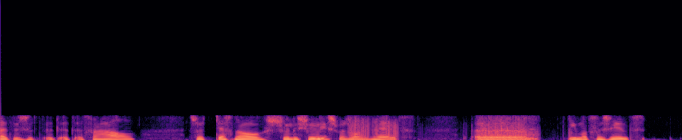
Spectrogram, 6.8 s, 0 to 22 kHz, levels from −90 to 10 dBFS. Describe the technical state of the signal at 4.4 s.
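At 4.4 s the signal is inside a stretch of buffer tearing running from 3.47 to 5.72 s. The writer and the playback hardware have slipped, so a small slice of each buffer replays audio from about one cycle earlier. This produces a robotic 172 Hz rattle, consistent with a 256-sample buffer, over the speech.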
